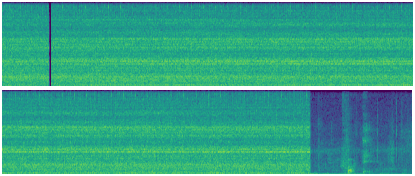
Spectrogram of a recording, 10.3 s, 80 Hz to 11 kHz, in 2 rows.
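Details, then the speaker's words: BMW E46 wagon, rough idle after replacing four spark plugs (old plugs black, fouled) and keeping two originals; uneven, lumpy, unsteady idle for about nine seconds, plugs did not fix it, check engine light on; still misfiring, cause not yet found. "fingers crossed something tells me it's doing a run like a bag of [ __ ]"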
